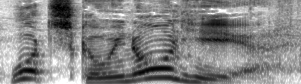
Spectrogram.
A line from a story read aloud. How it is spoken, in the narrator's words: Grandpa Jake called out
